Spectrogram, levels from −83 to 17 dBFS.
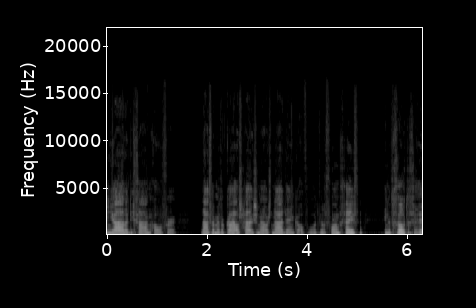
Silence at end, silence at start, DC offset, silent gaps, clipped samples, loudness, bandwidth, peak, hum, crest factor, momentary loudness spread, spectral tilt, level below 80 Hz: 0 s; 0 s; under 0.1%; none; under 0.1%; -37 LUFS; 16 kHz; -14 dBFS; none; 22 dB; 16 LU; -7 dB/octave; -72 dBFS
